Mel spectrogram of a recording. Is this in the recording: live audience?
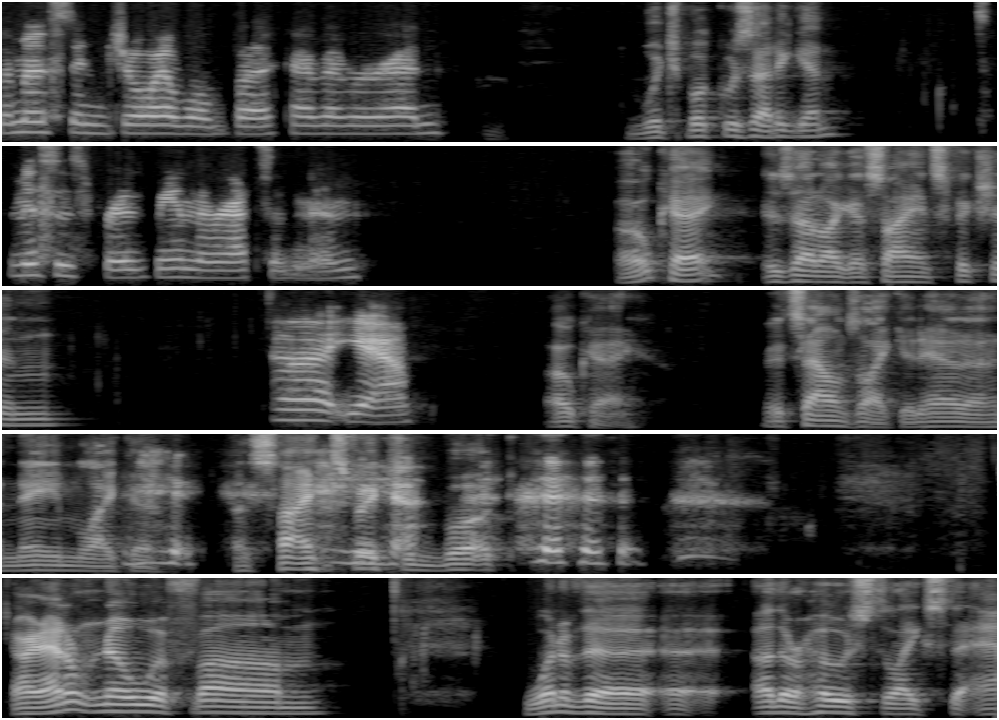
no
